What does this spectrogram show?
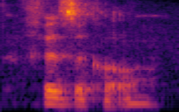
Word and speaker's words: physical: about in rifle physical same dark l at the end so rewriting that you might think fizz that's my long syllable and then fizz uh cole physical um yeah you can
